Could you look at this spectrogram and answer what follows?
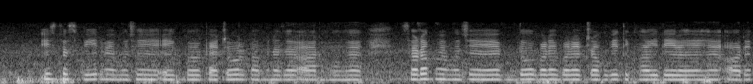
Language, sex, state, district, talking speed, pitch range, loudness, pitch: Hindi, female, Chandigarh, Chandigarh, 200 wpm, 215-225 Hz, -19 LUFS, 220 Hz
